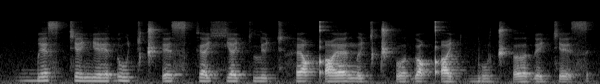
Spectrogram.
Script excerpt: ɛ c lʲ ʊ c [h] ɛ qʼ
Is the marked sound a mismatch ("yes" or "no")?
no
